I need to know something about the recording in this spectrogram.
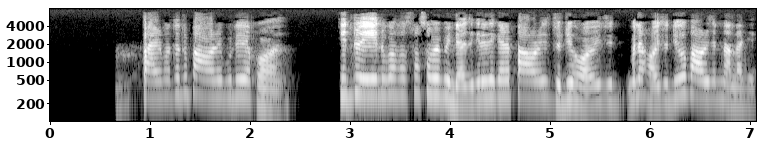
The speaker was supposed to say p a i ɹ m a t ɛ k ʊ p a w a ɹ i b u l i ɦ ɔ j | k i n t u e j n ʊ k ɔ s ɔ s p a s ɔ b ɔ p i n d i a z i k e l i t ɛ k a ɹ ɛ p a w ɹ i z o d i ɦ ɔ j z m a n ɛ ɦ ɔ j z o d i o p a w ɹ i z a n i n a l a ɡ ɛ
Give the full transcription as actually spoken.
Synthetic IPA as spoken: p a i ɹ m a t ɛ t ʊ p a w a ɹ i b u l i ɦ ɔ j | k i n t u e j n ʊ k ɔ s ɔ s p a s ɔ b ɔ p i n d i a z i k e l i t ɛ k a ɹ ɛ p a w ɹ i z o d i ɦ ɔ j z m a n ɛ ɦ ɔ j z o d i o p a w ɹ i z a n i n a l a ɡ ɛ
